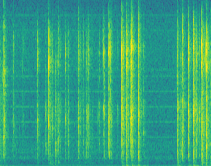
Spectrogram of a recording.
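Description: Computer keyboard typing: faint, scattered single keystrokes, then quick runs of keys about two and a half seconds in and again near the end.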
